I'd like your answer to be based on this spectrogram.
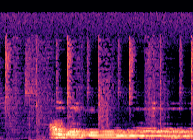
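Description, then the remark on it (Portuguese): A dog lets out a loud, drawn-out vocalization, more a sustained howling bark than short yaps, holding for over a second with no one talking over it. “frase que o cachorro latiu.”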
